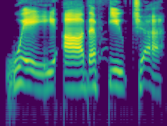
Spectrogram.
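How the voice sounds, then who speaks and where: A woman's voice: lowish voice, fairly even intonation, very slow, sharp tone, clear, resonant tone, dry recording, studio quality, heavily acted. A woman reading a storybook, voicing a defiant male alpha vampire.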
